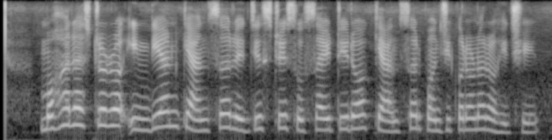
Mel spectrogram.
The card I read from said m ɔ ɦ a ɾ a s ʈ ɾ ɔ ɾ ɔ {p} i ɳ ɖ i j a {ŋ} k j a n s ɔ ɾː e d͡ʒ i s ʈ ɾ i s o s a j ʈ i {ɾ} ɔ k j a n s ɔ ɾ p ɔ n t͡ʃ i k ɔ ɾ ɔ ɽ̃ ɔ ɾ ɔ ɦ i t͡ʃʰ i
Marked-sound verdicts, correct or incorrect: incorrect, incorrect, correct

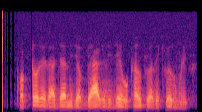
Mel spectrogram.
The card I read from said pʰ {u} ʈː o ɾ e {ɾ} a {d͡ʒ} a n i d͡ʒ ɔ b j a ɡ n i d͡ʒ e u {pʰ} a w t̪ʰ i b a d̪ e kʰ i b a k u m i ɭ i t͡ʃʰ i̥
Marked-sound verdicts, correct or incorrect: incorrect, correct, correct, incorrect

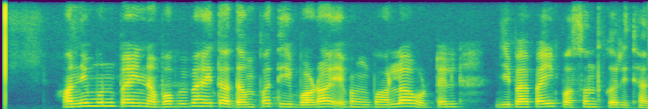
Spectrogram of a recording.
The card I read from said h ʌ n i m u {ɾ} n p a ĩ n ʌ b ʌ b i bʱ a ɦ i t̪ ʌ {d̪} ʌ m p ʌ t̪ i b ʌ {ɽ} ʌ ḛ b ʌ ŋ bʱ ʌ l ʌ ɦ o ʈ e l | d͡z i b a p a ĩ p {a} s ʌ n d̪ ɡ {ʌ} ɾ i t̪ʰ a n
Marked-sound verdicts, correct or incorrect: incorrect, correct, correct, incorrect, correct

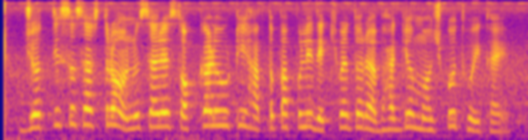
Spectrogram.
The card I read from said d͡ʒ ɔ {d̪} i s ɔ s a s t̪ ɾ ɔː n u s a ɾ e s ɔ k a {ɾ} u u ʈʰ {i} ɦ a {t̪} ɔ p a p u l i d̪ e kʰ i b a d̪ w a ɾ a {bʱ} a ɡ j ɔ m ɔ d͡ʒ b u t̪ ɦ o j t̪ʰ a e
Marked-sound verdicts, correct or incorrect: incorrect, incorrect, correct, correct, correct

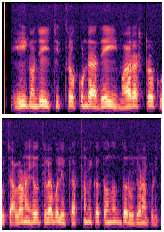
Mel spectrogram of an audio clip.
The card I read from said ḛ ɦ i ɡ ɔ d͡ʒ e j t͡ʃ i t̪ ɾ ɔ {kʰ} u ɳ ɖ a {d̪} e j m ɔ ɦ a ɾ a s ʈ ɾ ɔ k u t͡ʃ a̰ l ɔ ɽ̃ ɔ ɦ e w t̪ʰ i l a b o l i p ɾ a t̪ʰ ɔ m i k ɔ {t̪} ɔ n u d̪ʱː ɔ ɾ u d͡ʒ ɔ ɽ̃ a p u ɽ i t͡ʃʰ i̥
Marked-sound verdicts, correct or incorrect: incorrect, correct, correct

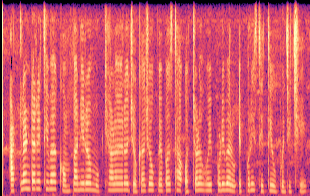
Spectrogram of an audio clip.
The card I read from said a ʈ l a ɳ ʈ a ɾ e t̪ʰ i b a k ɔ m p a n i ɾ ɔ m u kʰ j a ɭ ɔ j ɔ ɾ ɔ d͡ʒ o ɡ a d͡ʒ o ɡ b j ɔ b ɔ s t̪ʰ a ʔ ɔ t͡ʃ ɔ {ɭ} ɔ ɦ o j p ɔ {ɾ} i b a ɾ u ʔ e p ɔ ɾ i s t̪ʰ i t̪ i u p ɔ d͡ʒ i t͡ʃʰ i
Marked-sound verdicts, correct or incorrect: correct, incorrect

